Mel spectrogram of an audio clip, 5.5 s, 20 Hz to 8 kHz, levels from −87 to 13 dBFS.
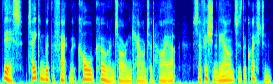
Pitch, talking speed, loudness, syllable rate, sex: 115 Hz, 175 wpm, -19 LUFS, 5.5 syllables/s, male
